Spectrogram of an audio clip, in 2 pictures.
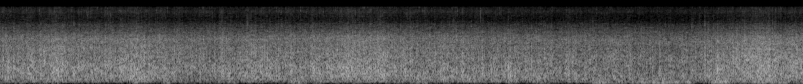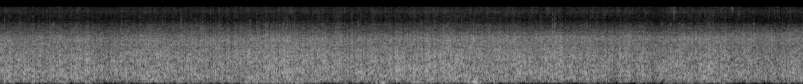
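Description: Heavy monsoon rain pours steadily in the Konkan countryside, a dense, continuous hiss of drops drumming on surfaces and running water, loud and unbroken throughout with no voices.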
